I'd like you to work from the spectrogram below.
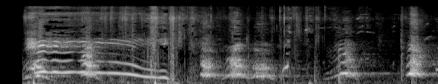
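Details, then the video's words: Tamaskan dog, very happy to see its owner again after a weekend away, gives a long, high, drawn-out whining howl that slides slowly downward, followed by shorter yelps and squeaky whimpers. "Tamaskan Dog is VERY happy"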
